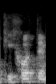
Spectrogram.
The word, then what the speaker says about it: Quixote: grande aquí es don quijote muchas personas quizás se preguntan por qué sale con xy se pronuncia con con jota y la razón es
